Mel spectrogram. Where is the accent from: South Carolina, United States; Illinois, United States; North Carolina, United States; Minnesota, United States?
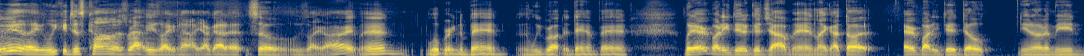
South Carolina, United States; I grew up in South Carolina, so I've always been a Clemson fan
